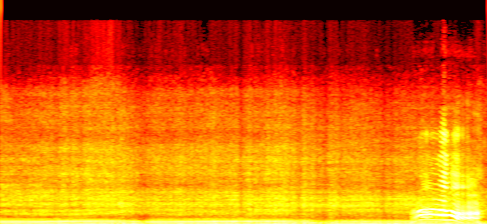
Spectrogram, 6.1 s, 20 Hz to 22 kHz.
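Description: Ducati Monster 1200S motorcycle ridden hard, the engine note climbing through gears with a shift dip, then a sharp rising rev at the end, loud and close under wind noise.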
